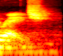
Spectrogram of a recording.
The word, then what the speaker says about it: rage: Okay, but let's go back up here and code rage. We have a vowel of another vowel. Ooh, that E is silent, but it makes the G say J, rainbow J, and the A long.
